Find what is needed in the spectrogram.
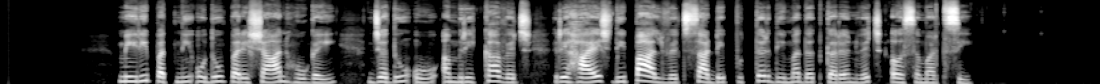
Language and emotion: Punjabi, sad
